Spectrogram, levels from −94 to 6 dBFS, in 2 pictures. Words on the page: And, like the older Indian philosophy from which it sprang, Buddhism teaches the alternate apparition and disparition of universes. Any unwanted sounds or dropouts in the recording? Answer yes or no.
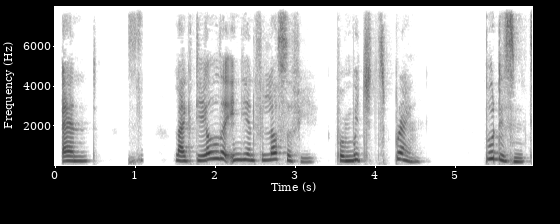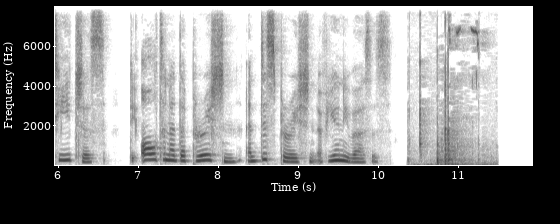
yes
